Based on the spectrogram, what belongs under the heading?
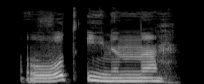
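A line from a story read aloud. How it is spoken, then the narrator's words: Bitter snort. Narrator (Russian): желчно фыркнул герцог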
